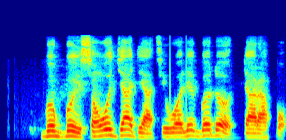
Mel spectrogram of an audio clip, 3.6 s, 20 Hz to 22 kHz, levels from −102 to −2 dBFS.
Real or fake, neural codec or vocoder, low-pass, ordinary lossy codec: real; none; none; none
